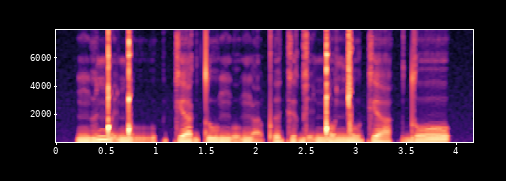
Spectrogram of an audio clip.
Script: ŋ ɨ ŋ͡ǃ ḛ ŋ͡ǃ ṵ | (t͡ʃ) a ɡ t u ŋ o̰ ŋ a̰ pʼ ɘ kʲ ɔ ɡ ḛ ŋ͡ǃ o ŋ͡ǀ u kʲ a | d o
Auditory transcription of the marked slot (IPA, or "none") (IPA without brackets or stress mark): kʲ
